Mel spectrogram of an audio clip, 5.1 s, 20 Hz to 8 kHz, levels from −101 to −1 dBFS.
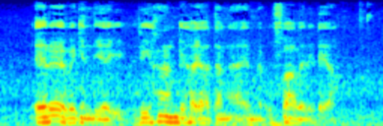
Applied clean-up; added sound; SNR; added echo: none; none; none; none.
